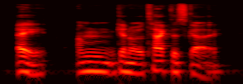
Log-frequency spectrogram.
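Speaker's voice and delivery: normal talking voice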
